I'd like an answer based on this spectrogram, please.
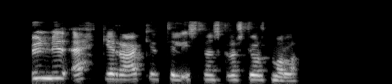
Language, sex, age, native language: Icelandic, female, 30-39, Icelandic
